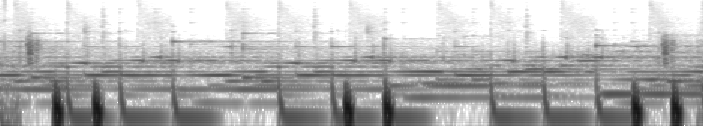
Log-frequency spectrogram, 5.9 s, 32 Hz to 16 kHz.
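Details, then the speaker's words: Slow, regular paired heart sounds at about 25 beats a minute over soft background music, demonstrating bradycardia (slow heart). "Así se escucha una bradicardia o un corazón lento."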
